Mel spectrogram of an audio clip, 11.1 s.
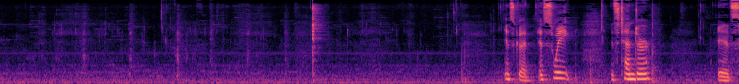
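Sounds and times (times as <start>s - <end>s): person chewing soft food: 0.1s - 7.5s.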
